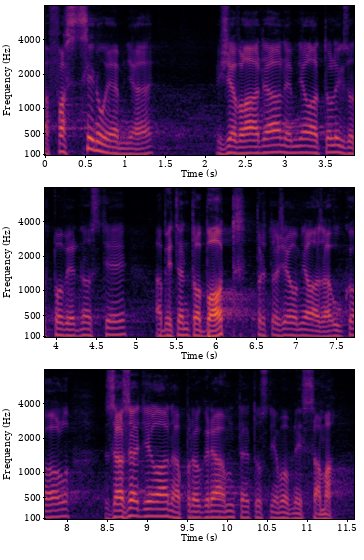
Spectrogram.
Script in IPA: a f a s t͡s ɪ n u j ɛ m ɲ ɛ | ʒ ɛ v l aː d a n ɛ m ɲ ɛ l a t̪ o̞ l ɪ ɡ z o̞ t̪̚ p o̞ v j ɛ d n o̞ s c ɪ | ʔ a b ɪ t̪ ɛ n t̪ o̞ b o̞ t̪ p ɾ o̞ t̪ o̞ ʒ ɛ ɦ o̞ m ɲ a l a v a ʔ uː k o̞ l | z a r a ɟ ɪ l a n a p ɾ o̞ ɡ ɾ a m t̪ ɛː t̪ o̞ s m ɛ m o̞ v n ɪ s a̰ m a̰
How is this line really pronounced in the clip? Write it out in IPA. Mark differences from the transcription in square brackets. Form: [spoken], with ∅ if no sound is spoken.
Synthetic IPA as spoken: a f a s t͡s ɪ n u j ɛ m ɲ ɛ | ʒ ɛ v l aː d a n ɛ m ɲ ɛ l a t̪ o̞ l ɪ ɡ z o̞ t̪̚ p o̞ v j ɛ d n o̞ s c ɪ | ʔ a b ɪ t̪ ɛ n t̪ o̞ b o̞ t̪ p ɾ o̞ t̪ o̞ ʒ ɛ ɦ o̞ m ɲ [ɛ] l a [z] a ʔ uː k o̞ l | z a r a ɟ ɪ l a n a p ɾ o̞ ɡ ɾ a m t̪ ɛː t̪ o̞ s [ɲ] ɛ m o̞ v n ɪ s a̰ m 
